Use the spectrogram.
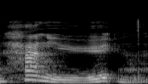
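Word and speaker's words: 汉语: teman secara umum kemudian Han Yu bacanya Yu ini adalah Yu ya Ini bukan u ya Jangan dibaca Han salah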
